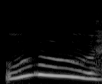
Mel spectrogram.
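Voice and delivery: high, loud mock-impressed "ooh"; imitated family "ooh". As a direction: coo a big rising-then-falling "ooh" like a whole family. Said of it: "the whole family went".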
